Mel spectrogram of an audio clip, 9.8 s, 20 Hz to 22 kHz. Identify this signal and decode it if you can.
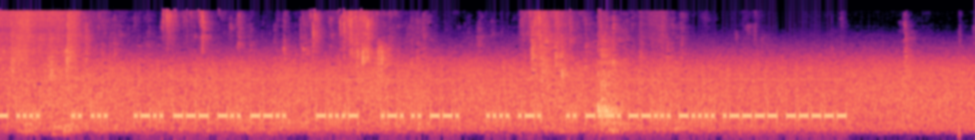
Morse code, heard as a keyed tone, hand-sent with a paddle, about 37 wpm, 720 Hz, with radio static and the noise of a restroom. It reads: … IS LODZ <BT> RIG HR IC7610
